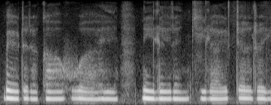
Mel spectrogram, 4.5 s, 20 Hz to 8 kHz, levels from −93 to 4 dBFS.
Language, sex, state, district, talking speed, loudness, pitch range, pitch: Hindi, female, Madhya Pradesh, Bhopal, 145 wpm, -17 LUFS, 200-210 Hz, 205 Hz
